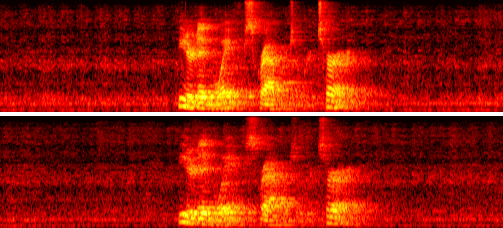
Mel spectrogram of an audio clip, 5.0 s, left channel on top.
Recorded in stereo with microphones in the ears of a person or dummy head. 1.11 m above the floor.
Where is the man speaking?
50° left (ahead or behind), 0.7 m.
